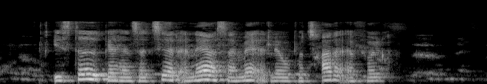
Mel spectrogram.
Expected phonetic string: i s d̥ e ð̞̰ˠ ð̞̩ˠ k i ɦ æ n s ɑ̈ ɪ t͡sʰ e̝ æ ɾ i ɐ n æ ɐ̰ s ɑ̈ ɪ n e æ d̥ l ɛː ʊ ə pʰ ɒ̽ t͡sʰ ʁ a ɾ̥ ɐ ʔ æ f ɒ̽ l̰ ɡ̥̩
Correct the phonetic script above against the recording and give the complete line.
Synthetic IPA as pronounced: i s d̥ e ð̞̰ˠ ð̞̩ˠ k æ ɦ æ n s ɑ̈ ɪ t͡sʰ e̝ æ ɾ æ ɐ n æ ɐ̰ s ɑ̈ ɪ m e æ d̥ l ɛː ʊ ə pʰ ɒ̽ t͡sʰ ʁ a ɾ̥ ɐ ʔ æ f ɒ̽ l̰ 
